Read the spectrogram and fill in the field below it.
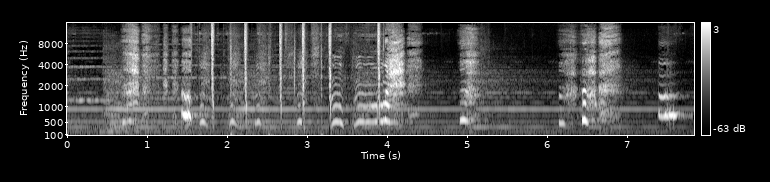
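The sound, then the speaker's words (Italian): An old clock ticks in a crisp, steady run of clicks, while someone gasps and moans breathily before and after. “E forse quel vecchio orologio va un po' avanti.”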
